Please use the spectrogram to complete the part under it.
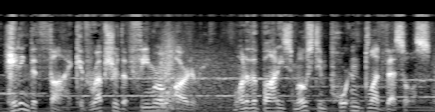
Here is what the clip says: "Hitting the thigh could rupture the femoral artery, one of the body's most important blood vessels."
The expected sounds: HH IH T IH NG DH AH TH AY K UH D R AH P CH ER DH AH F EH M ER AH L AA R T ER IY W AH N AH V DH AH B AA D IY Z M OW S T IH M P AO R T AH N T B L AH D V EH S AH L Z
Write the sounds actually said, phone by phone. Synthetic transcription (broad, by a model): HH IH T IH NG DH AH TH AY K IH D R AH P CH ER DH AH F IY M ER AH L AA R T ER IY W AH N AH V DH AH B AA D IY Z M OW S T IH M P AO R T N B L AH D V EH S L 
